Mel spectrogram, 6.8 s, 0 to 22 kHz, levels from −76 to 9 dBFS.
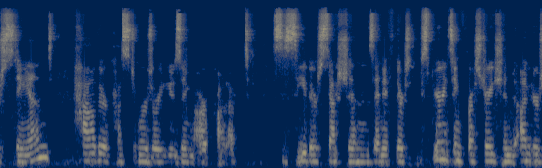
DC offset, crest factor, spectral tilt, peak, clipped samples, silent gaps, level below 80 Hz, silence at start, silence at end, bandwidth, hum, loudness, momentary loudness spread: under 0.1%; 22 dB; -2 dB/octave; -2 dBFS; under 0.1%; none; -70 dBFS; 0 s; 0 s; 19 kHz; none; -22 LUFS; 14 LU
